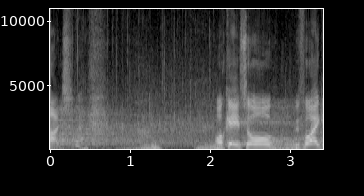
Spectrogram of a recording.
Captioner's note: applause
